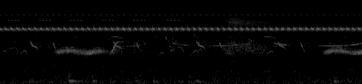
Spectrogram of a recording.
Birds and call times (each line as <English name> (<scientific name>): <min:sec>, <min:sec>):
Klaas's Cuckoo (Chrysococcyx klaas): 0:02.3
